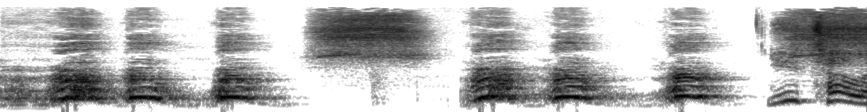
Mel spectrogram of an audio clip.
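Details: Pet Otterhound-Spinone mix dog protesting that his seat has been taken, giving two groups of three loud, evenly spaced barks about half a second apart, with a brief hiss between and a person's voice at the end.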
